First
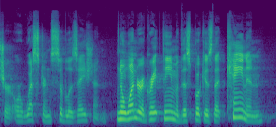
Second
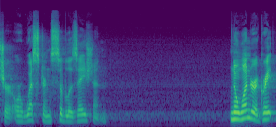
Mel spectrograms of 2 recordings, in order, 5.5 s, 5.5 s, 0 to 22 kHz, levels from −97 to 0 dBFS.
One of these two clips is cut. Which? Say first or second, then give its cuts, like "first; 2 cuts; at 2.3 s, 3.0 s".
first; 2 cuts; at 2.2 s, 4.5 s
